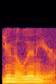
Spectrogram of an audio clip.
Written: unilinear

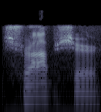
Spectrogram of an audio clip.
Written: Shropshire

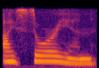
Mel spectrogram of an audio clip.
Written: Isaurian

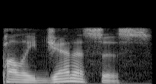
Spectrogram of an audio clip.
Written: polygenesis

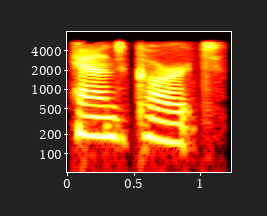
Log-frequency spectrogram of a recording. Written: handcart

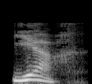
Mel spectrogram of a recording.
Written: yuch

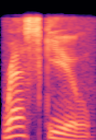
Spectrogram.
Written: rescue

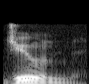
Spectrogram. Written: June

